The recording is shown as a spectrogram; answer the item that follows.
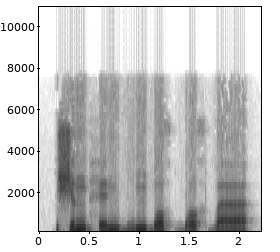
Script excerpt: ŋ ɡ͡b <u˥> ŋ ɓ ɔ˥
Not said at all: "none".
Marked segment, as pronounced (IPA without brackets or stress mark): u˥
